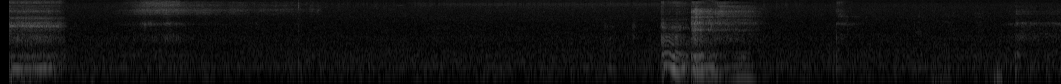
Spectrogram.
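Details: Pet dog Abbey sleeping: two low, rattling snore sounds separated by long quiet stretches in a still room; snoring.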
